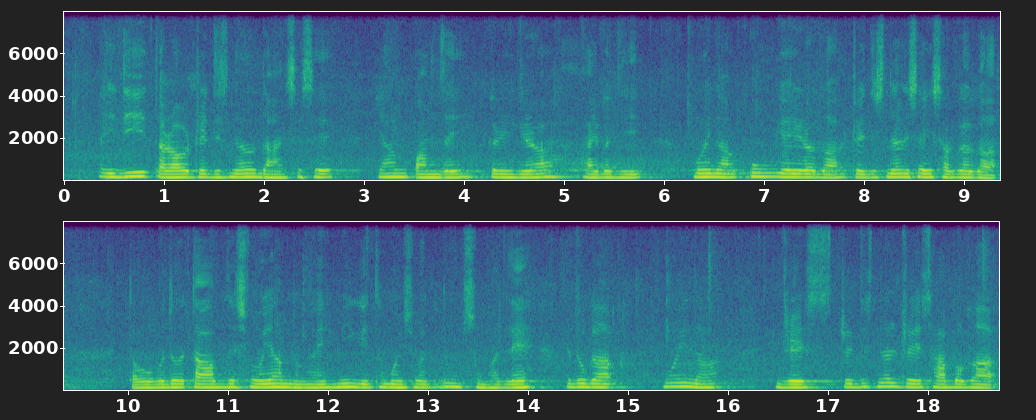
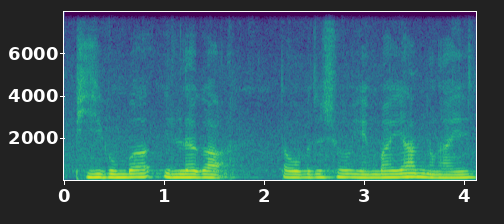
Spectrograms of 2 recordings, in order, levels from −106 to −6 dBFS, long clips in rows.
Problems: constant background noise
